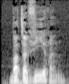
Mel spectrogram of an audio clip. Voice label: "Batavieren", Dutch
